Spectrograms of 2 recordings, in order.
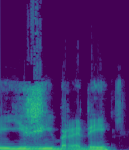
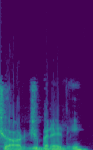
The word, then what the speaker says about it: George Brady: Protože, vemte si, aféra s panem Jiřím Bradou, on žije v Kanadě, tak mu říkají v podstatě nelogicky Jiří Brady, i když správně, teda když to chtějí vyslovat anglicky, tak by to mělo být George Brady.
